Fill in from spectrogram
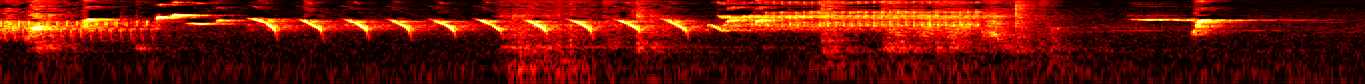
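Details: Group of canaries singing to encourage others: a run of about ten quick descending chip notes, then overlapping rolling trills and a brief high whistle.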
